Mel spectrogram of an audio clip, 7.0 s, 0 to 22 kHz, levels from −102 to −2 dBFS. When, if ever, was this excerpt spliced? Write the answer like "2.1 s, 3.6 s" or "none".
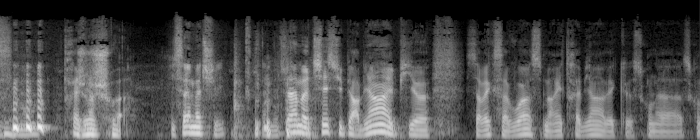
none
